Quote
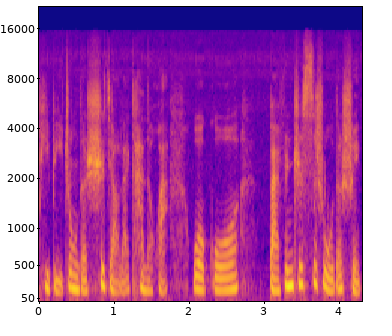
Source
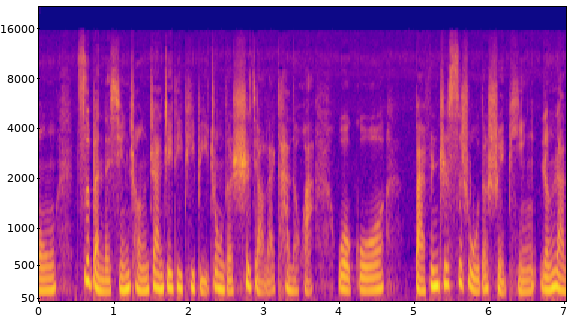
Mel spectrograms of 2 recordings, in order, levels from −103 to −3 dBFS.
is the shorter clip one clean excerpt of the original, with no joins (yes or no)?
yes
